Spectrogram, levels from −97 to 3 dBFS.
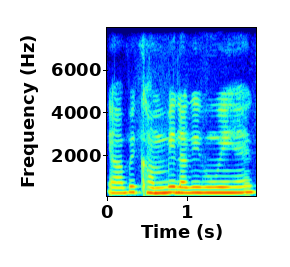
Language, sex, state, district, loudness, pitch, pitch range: Hindi, female, Bihar, Darbhanga, -21 LUFS, 255 Hz, 255-270 Hz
